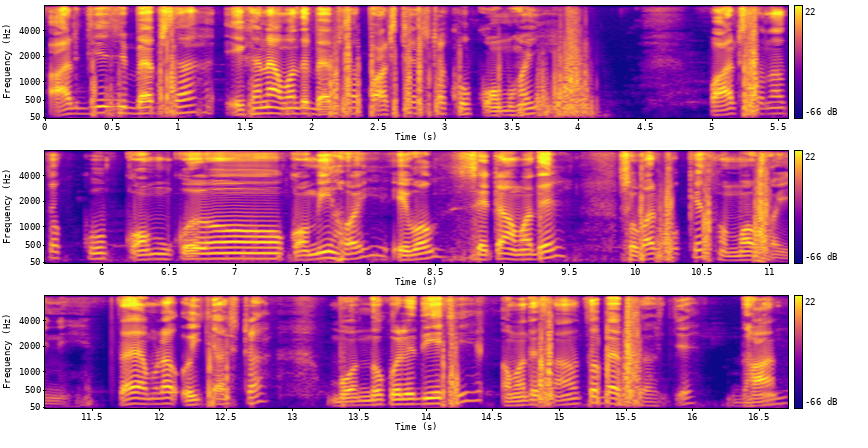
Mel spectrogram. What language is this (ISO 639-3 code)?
ben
